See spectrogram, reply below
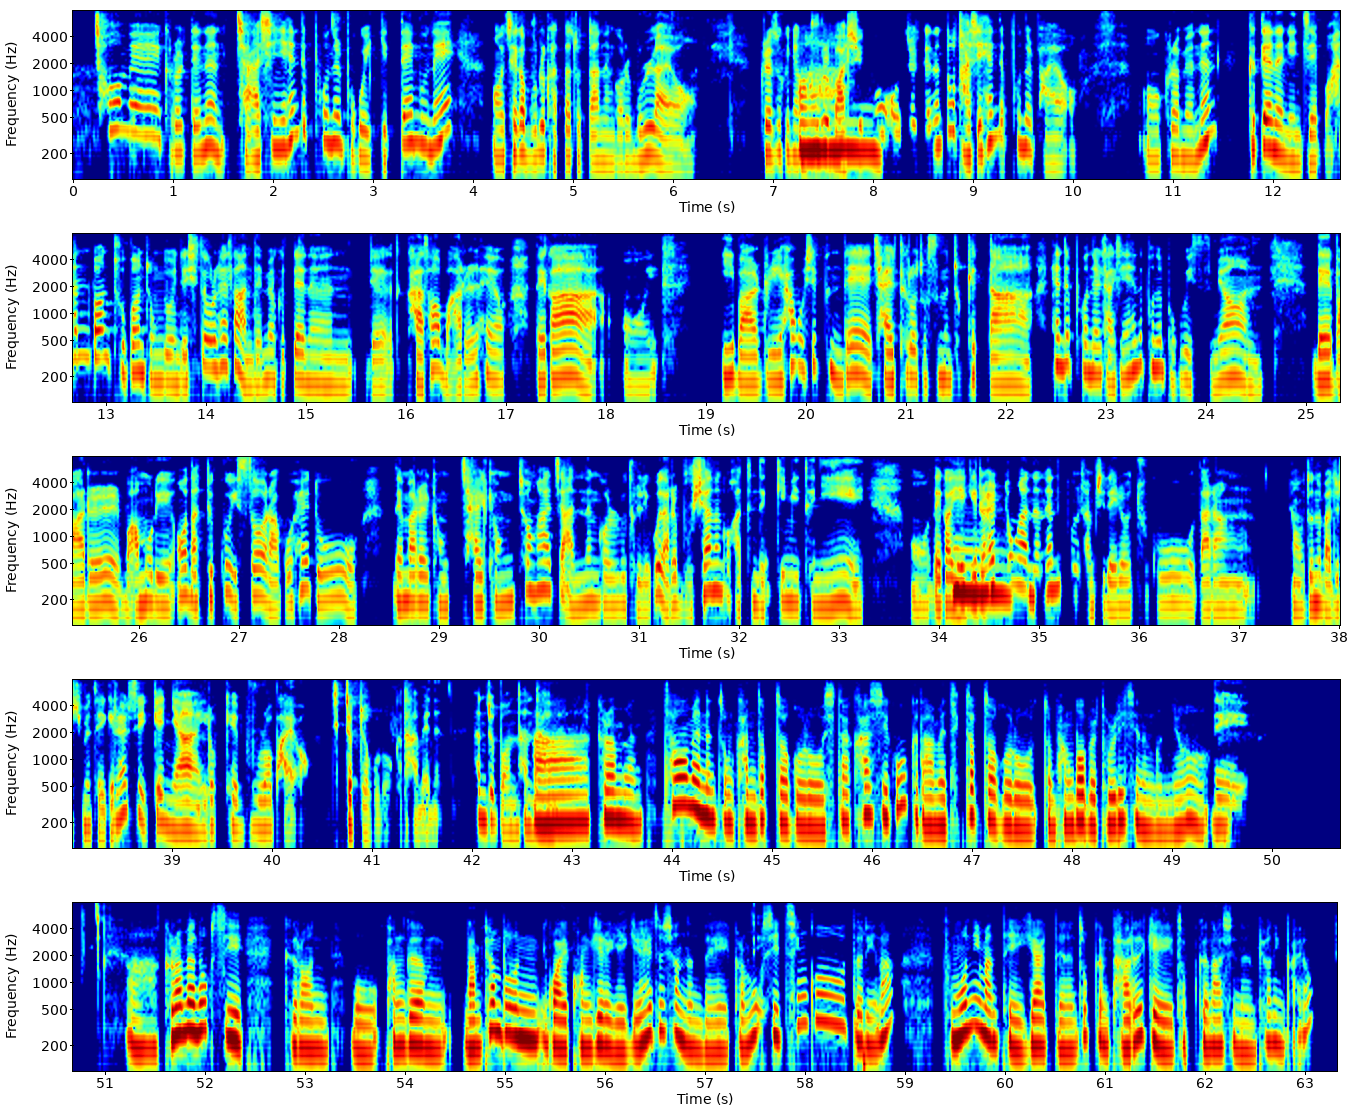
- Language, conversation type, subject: Korean, podcast, 대화 중에 상대가 휴대폰을 볼 때 어떻게 말하면 좋을까요?
- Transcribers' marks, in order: other background noise; lip smack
